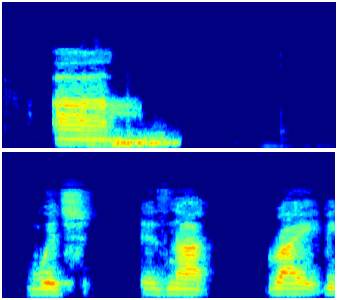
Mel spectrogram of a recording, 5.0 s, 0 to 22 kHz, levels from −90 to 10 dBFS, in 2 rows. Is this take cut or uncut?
uncut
